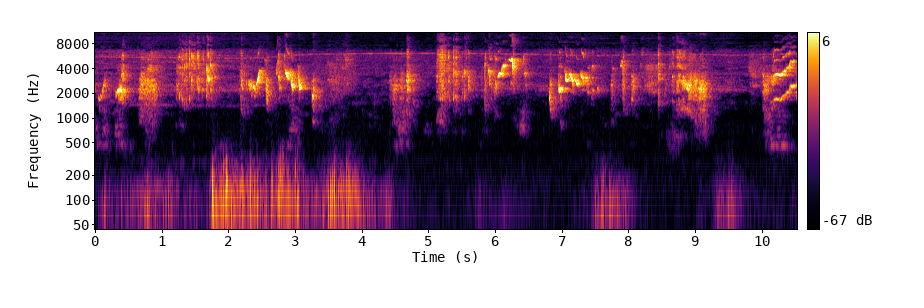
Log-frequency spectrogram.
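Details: Awar-awar aged seven months practising song, an almost continuous chatter of high chirps, squeaks and short whistles, with bursts of low thumping or fluttering in between.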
